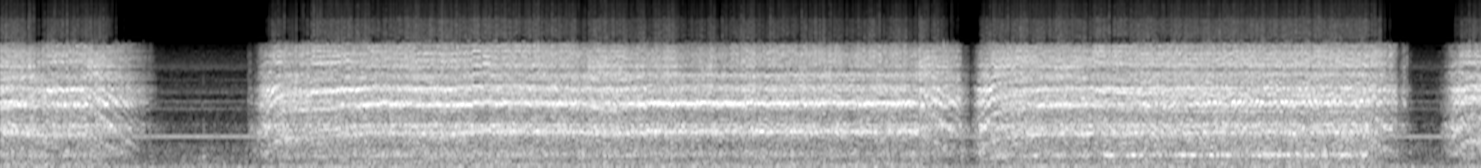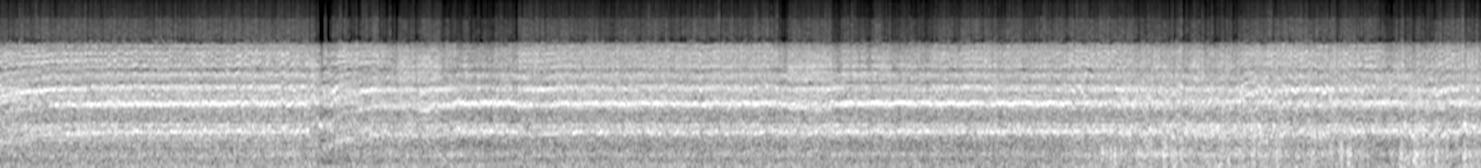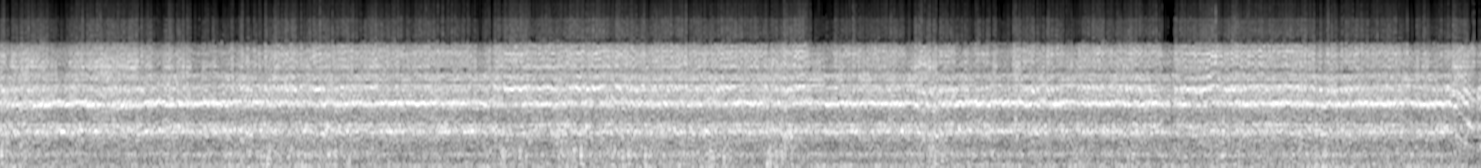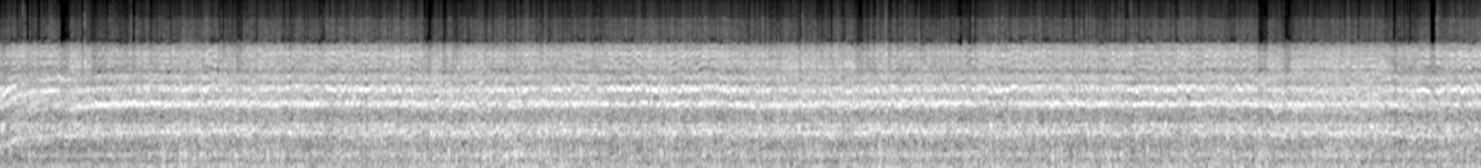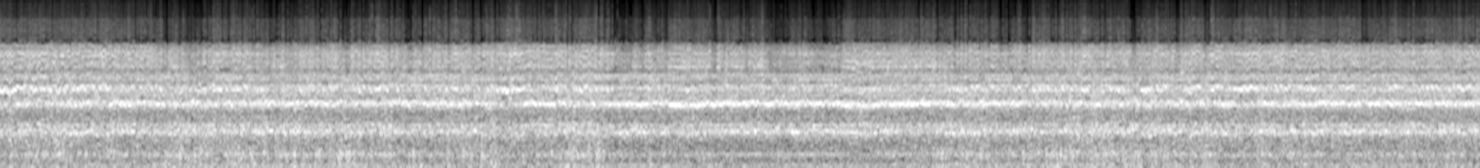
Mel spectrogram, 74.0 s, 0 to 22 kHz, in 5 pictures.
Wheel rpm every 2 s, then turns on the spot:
120, 130, 220, 230, 180, 200, 190, 140, 210, 200, 230, 230, 230, 220, 230, 230, 230, 230, 230, 230, 230, 230, 200, 230, 220, 220, 220, 230, 220, 220, 230, 230, 220, 230, 230, 230, 230.
none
